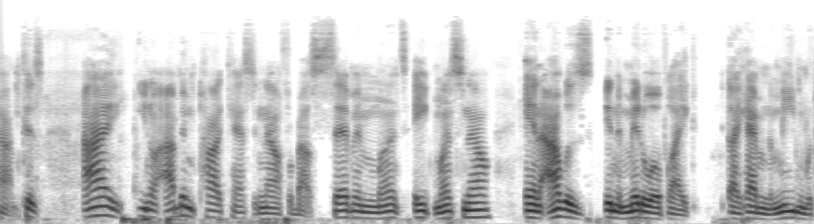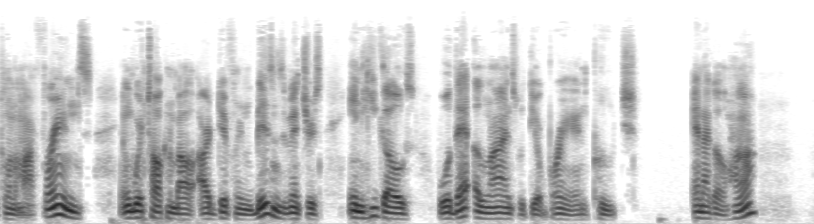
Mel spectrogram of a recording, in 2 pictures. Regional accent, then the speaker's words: Memphis, Tennessee, United States; now in Sacramento, United States; I'm from Memphis, Tennessee

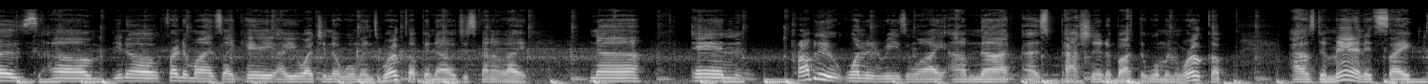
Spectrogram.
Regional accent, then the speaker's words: Jamaica; I'm from Jamaica

